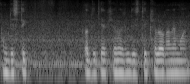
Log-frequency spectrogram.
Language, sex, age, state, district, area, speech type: Assamese, male, 18-30, Assam, Lakhimpur, urban, spontaneous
